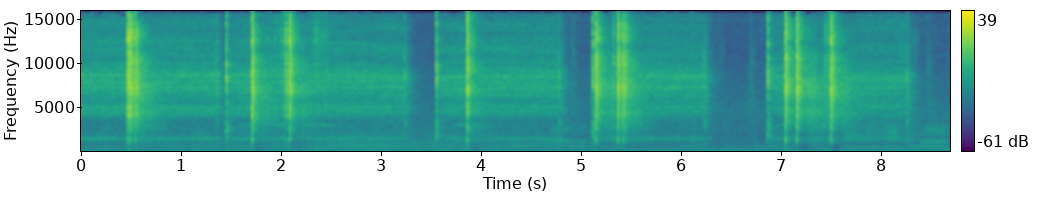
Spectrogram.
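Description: Welding torch laying short tack welds on a rusty steel petrol tank to close its rust holes: about a dozen short, sharp crackling bursts at irregular intervals, some in quick clusters, over a steady low hum.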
